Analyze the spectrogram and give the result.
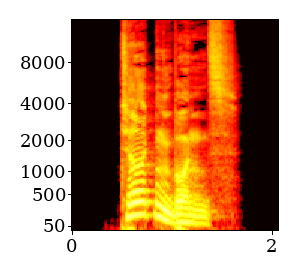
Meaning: genitive singular of Türkenbund
- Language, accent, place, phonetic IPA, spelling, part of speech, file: German, Germany, Berlin, [ˈtʏʁkŋ̩bʊnt͡s], Türkenbunds, noun, De-Türkenbunds.ogg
